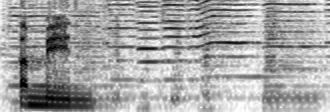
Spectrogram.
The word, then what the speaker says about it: אמן: Under the aleph is ikmats, which tells us to pronounce the vowel a, and under the letter mem is the nikud sign that tells us to pronounce an e sound.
